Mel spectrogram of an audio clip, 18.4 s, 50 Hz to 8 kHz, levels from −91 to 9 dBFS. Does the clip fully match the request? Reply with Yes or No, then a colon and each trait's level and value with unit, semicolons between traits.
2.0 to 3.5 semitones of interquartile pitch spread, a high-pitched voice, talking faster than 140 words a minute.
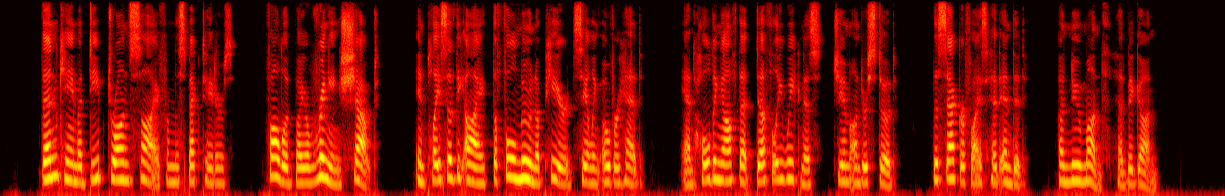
No: average, 3.1 semitones; high, 200 Hz; slow, 135 wpm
